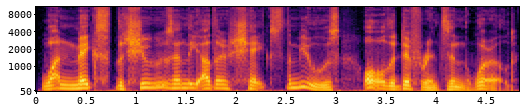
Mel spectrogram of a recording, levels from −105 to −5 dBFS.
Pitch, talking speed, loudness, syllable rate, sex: 125 Hz, 185 wpm, -20 LUFS, 5.2 syllables/s, male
